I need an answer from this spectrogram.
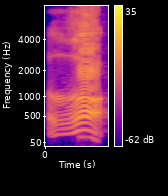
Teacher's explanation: Berarti digesek. Gho dengan menegangkan pangkal lidah karena sifatnya isti'la.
